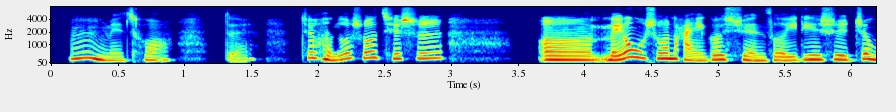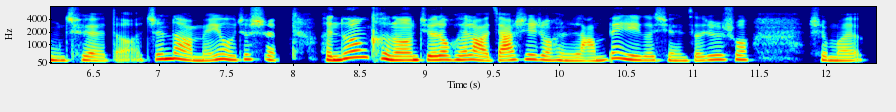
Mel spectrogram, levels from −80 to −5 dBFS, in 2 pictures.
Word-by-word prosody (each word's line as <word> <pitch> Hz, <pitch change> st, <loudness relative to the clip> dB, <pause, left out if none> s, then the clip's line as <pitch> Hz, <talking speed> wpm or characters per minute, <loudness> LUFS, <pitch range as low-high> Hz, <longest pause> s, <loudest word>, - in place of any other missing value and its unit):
嗯， 290 Hz, +1 st, +2 dB
没 190 Hz, -5 st, 0 dB
错， 200 Hz, +2 st, -7 dB, 0.4 s
对。 170 Hz, +9 st, -12 dB, 0.3 s
就 315 Hz, -, -3 dB
很 235 Hz, -7 st, +3 dB
多 250 Hz, +8 st, -1 dB
时 300 Hz, +1 st, -4 dB
候 325 Hz, -, +2 dB
其 270 Hz, -4 st, -2 dB
实， 290 Hz, +3 st, 0 dB, 0.7 s
呃， 210 Hz, -1 st, +5 dB
没 210 Hz, -1 st, +3 dB
有 335 Hz, +6 st, +5 dB
说 285 Hz, -2 st, +3 dB
哪 255 Hz, -7 st, +3 dB
一 180 Hz, -, -3 dB
个 220 Hz, +4 st, +2 dB
选 210 Hz, -5 st, -2 dB
择 185 Hz, +1 st, -2 dB
一 185 Hz, -, -2 dB
定 225 Hz, +1 st, +2 dB
是 225 Hz, -1 st, 0 dB
正 215 Hz, -2 st, +1 dB
确 185 Hz, -2 st, -4 dB
的。 195 Hz, -, -11 dB
真 250 Hz, +5 st, +2 dB
的， 255 Hz, -6 st, +2 dB
没 180 Hz, +1 st, -3 dB
有， 245 Hz, -2 st, +1 dB
就 240 Hz, +3 st, -3 dB
是 235 Hz, -4 st, -4 dB, 0.3 s
很 205 Hz, -1 st, +3 dB
多 305 Hz, +9 st, +4 dB
人 360 Hz, -, +2 dB
可 275 Hz, -7 st, +1 dB
能 200 Hz, -1 st, +3 dB
觉 205 Hz, 0 st, +1 dB
得 220 Hz, -, +3 dB
回 215 Hz, 0 st, 0 dB
老 215 Hz, -4 st, +2 dB
家 195 Hz, +3 st, +1 dB
是 235 Hz, +2 st, -3 dB
一 235 Hz, -, +1 dB
种 200 Hz, -2 st, -2 dB
很 180 Hz, -3 st, -4 dB
狼 170 Hz, +1 st, -3 dB
狈 195 Hz, -, -7 dB
的 235 Hz, -, +3 dB
一 210 Hz, -, 0 dB
个 195 Hz, 0 st, -5 dB
选 190 Hz, -3 st, -7 dB
择， 180 Hz, +1 st, -7 dB
就 215 Hz, -, -3 dB
是 230 Hz, -, 0 dB
说， 225 Hz, -1 st, -3 dB, 0.4 s
什 200 Hz, -3 st, -6 dB
么： 175 Hz, +1 st, -4 dB
215 Hz, 280 characters per minute, -21 LUFS, 195-245 Hz, 0.7 s, 呃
